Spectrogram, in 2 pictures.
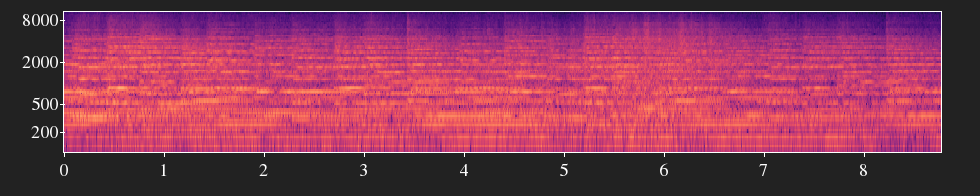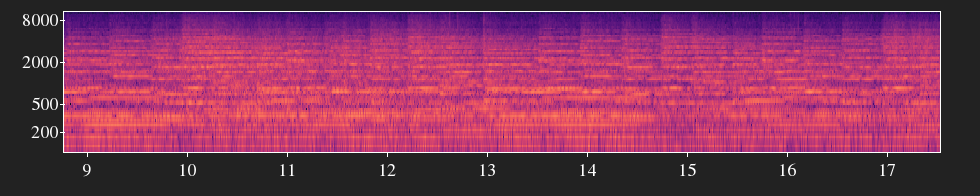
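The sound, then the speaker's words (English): The bells of St Paul's Cathedral in Melbourne, recorded in 1961, ring the change-ringing pattern Stedman Doubles, their rapid, overlapping strikes forming a dense, steady clangour that stays loud throughout, with no voices. “Now this cacophony is the sound of the bells from St Paul's Cathedral in Melbourne, recorded back in 1961.”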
